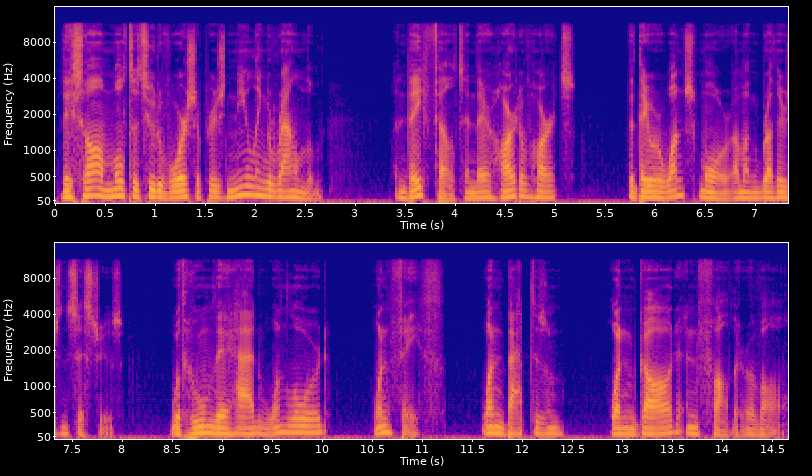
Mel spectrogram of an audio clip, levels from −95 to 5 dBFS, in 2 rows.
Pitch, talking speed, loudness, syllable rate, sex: 110 Hz, 170 wpm, -19 LUFS, 5.1 syllables/s, male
